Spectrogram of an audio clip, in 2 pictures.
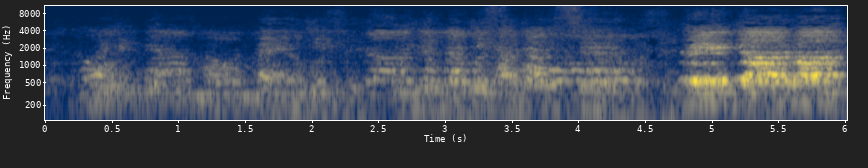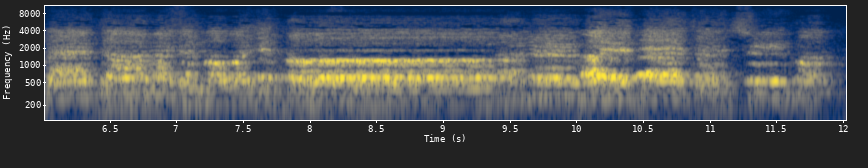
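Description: A large school choir singing together, softer for the first few seconds and then swelling much louder about five seconds in.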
